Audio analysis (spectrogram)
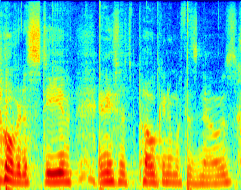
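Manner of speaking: normal talking voice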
